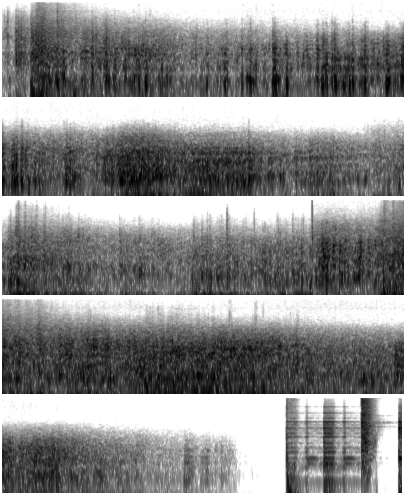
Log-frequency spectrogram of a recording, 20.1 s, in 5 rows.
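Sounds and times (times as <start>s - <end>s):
sharp thunder crack: 0.0s - 18.3s
thunder rumbling: 0.0s - 18.4s.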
